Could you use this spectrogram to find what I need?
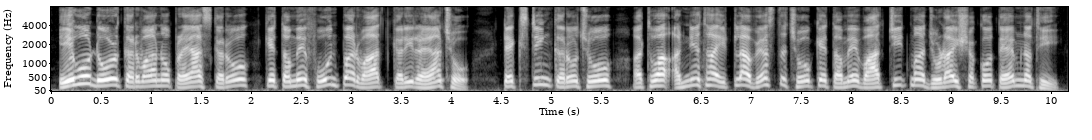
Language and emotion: Gujarati, neutral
